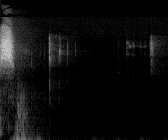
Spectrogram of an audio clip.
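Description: A man's speech trails off, then a few faint computer keyboard clicks follow: two quick ones just after half a second in and one more near the end.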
